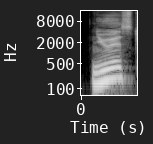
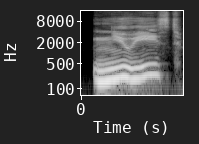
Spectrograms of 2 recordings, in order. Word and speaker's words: NU'EST: I'm from the group Newest or New East, however you guys pronounce it. And How do you pronounce it? I pronounce it New East, All but right, then that's what it is.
